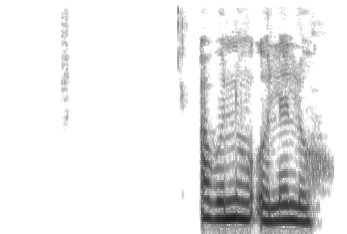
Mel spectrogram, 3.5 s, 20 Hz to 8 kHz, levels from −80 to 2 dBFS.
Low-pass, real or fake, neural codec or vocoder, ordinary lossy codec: 7.2 kHz; real; none; Opus, 64 kbps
